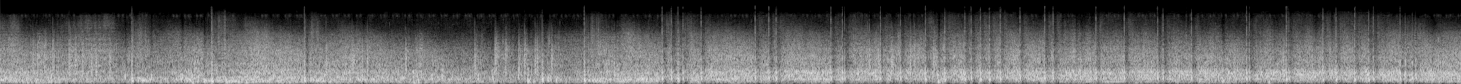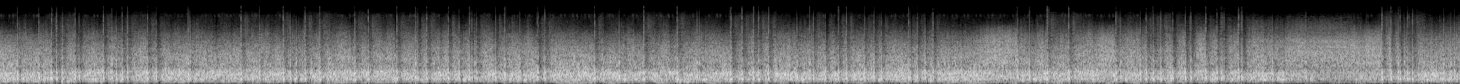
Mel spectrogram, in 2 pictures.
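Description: Large aerial fireworks display: a dense, unbroken barrage of shell bursts and rapid crackling, many overlapping at once with no pause.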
